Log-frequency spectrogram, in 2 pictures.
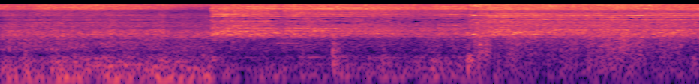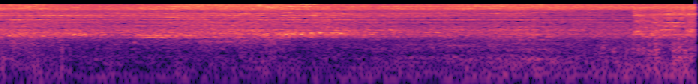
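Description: Loaded coal hopper cars of a freight train rolling past at close range: a steady rush and hiss of steel wheels on rail, with a few faint knocks.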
